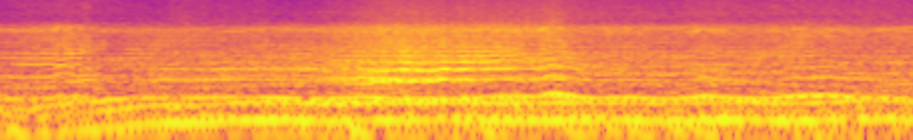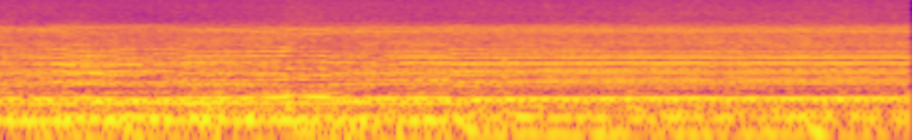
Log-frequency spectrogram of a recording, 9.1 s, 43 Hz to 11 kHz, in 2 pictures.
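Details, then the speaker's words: MJX Bugs 2 B2C GPS camera quadcopter with brushless motors hovering close in: a steady, smooth, even layered buzzing whine holding pitch, with a chainsaw droning in the background; normal motor sound. "The brushless motors sound amazing. I'll fly in a little closer so you guys can hear"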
